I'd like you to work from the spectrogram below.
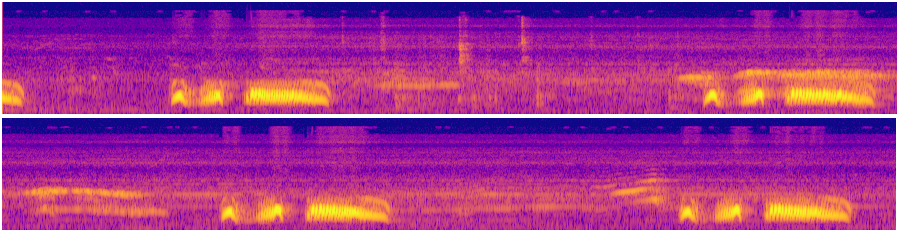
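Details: Spotted dove cooing, played to stimulate a decoy dove to coo and call: four low three-part phrases, two short rising notes then a long falling coo, spaced irregularly, with a faint higher whistled tone in the background.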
